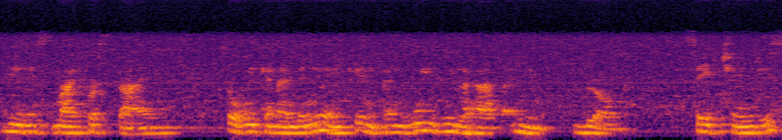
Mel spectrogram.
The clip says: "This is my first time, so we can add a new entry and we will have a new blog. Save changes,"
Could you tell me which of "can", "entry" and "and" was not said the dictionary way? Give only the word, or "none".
entry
